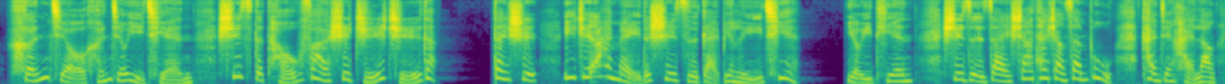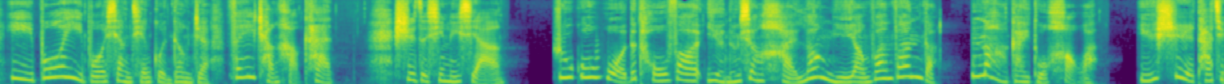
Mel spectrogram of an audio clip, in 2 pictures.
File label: Mandarin Female Storytelling; China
